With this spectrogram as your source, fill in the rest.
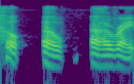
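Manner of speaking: plain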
